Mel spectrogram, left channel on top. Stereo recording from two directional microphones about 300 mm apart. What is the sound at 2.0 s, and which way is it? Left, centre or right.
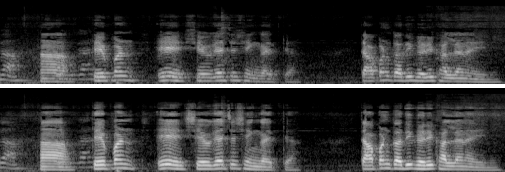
Speech, right.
